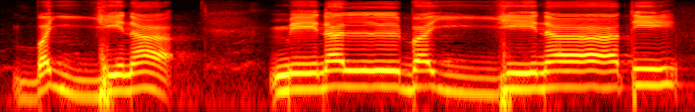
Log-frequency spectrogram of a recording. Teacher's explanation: ما أنزلنا मिनल बय्यिनाति, या को सख्त करेंगे, नून खड़ा ज़बर है, इस पर एक अलिफ की लिमिट में इसको खींचेंगे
